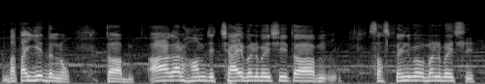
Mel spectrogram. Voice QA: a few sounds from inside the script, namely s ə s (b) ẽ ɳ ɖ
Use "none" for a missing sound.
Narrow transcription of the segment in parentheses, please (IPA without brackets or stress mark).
p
